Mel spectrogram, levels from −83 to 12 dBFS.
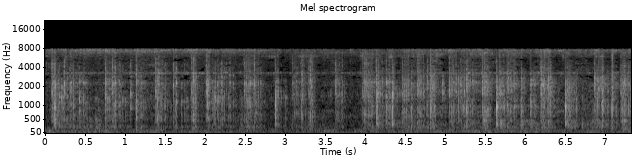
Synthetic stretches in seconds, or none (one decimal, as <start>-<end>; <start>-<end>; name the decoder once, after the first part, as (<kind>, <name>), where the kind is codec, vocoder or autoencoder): none

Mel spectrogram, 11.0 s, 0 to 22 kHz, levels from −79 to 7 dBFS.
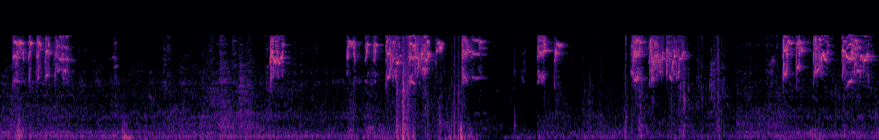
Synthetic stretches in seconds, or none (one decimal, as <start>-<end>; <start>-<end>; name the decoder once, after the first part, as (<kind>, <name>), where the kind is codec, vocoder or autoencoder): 6.3-6.8 (vocoder, HiFi-GAN)

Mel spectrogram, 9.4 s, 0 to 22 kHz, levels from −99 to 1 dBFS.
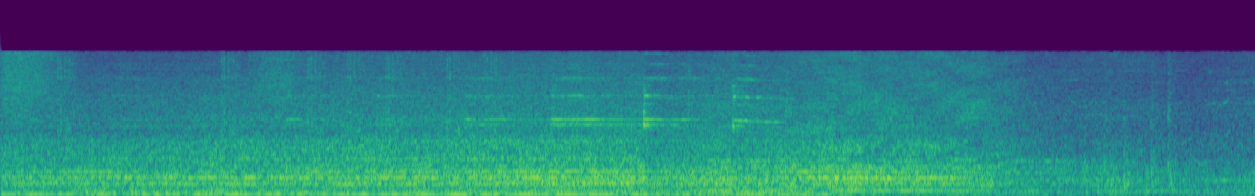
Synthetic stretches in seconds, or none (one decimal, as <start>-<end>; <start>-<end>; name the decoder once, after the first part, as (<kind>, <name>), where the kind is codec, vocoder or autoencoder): none

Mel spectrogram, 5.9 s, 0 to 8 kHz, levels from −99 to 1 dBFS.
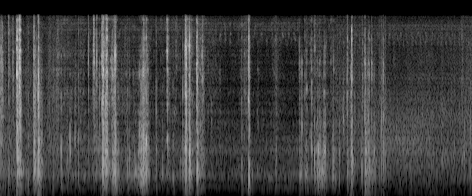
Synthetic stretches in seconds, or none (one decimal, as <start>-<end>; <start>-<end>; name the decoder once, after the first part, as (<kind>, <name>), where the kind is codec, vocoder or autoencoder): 0.7-4.2 (vocoder, HiFi-GAN)

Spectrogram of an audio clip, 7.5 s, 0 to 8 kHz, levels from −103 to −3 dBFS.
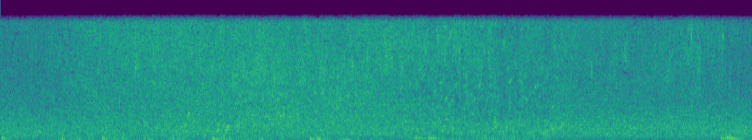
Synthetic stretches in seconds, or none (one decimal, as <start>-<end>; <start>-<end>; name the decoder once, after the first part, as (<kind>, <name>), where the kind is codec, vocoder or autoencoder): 4.1-5.5 (vocoder, HiFi-GAN)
